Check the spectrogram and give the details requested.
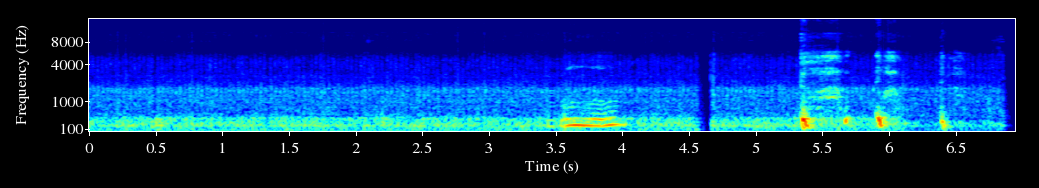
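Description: A brief voiced throat clear, then three short, sharp coughs over a steady background hum.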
